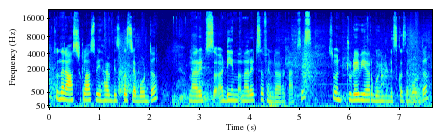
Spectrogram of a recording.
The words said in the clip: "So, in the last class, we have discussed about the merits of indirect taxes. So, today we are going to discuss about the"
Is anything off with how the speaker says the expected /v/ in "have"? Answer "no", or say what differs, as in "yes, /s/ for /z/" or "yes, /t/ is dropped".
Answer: no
